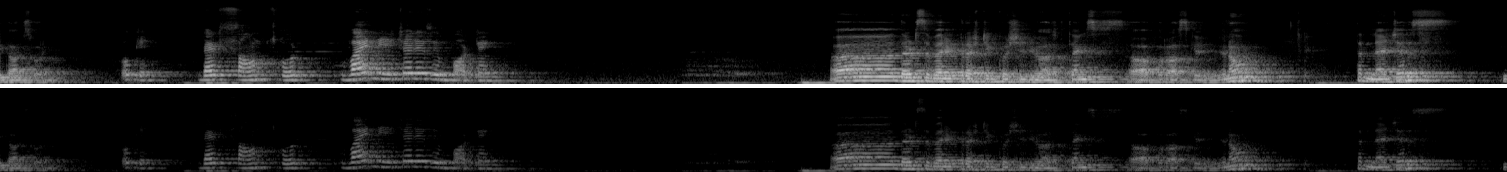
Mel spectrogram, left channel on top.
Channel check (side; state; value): right; quieter; 15.7 dB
